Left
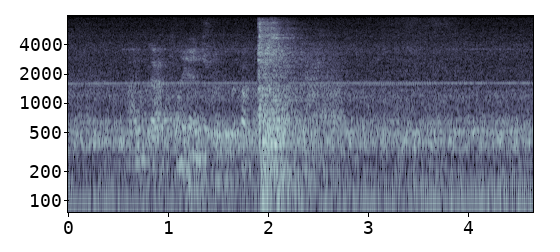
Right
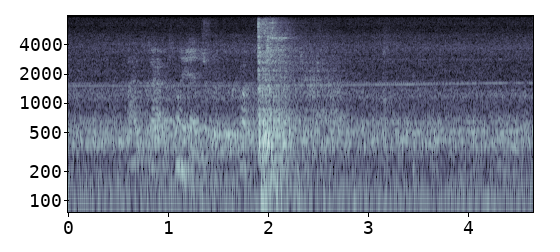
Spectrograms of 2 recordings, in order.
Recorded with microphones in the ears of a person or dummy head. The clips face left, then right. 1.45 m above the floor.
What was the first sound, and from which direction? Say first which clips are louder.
A woman speaking: right 1 dB; 45° right (ahead or behind).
